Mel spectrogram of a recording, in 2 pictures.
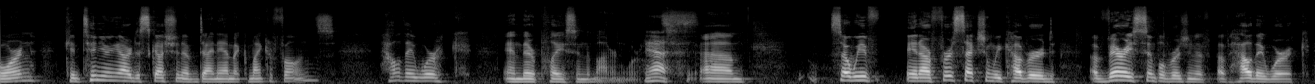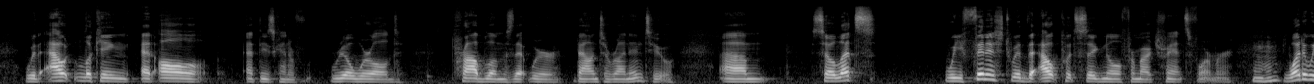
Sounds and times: Speech: 0.0s - 7.5s, 8.3s - 22.0s, 22.6s - 26.2s.

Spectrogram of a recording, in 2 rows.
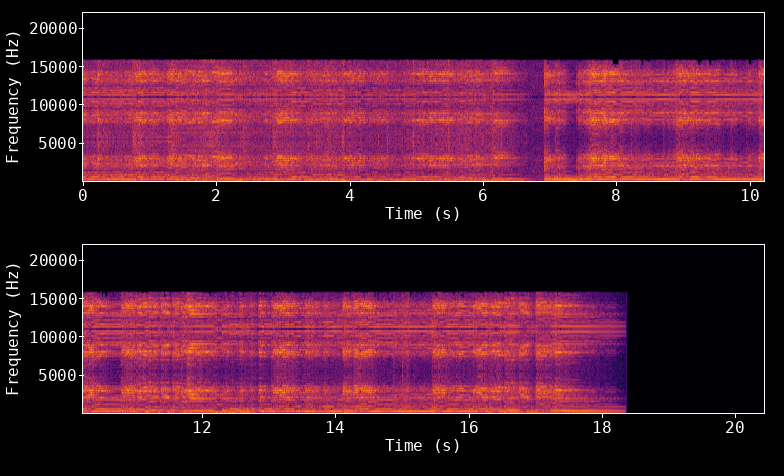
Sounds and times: Music: 0.0s - 18.4s.

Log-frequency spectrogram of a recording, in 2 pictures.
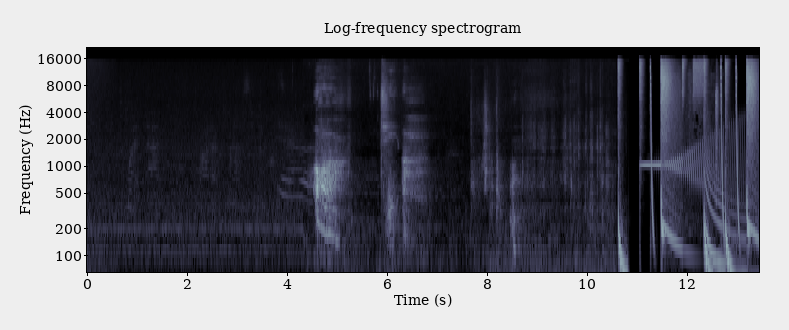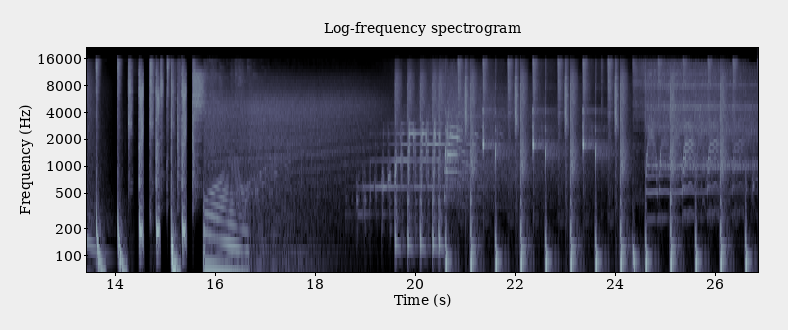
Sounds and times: Drum machine: 10.6s - 17.2s, 19.2s - 26.8s.

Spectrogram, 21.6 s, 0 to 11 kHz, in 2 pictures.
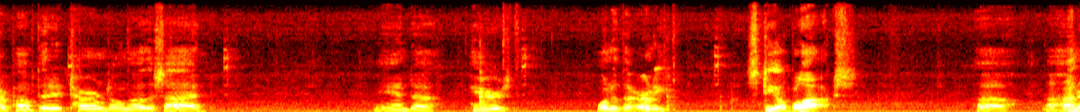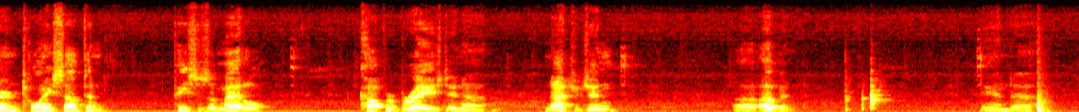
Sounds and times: Speech: 0.0s - 2.1s, 3.8s - 5.2s, 6.0s - 6.8s, 7.5s - 8.6s, 9.8s - 11.9s, 12.6s - 13.5s, 14.4s - 17.0s, 18.2s - 18.8s, 20.6s - 21.3s.

